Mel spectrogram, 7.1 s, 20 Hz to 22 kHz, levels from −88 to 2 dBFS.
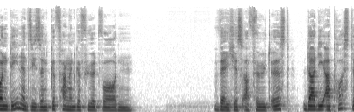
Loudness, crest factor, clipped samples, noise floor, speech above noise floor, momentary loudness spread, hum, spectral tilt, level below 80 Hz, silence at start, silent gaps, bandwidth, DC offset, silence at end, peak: -21 LUFS; 18 dB; under 0.1%; -63 dBFS; 44 dB; 9 LU; none; -6 dB/octave; -54 dBFS; 0 s; none; 17.5 kHz; under 0.1%; 0 s; -2 dBFS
